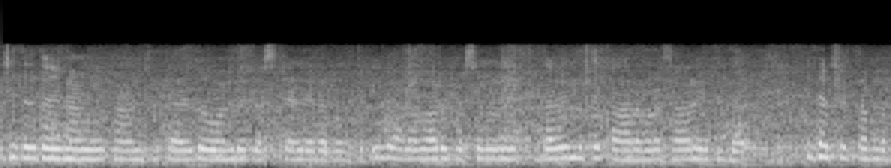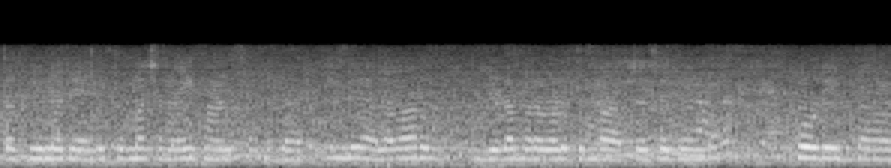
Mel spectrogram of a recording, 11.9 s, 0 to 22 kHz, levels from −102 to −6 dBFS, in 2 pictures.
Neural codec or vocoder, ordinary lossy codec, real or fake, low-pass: codec, 44.1 kHz, 7.8 kbps, DAC; none; fake; 7.2 kHz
